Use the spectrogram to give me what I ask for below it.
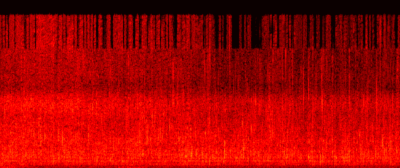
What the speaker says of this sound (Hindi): चिकन जो है हमारा फ्राई हो चुका है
